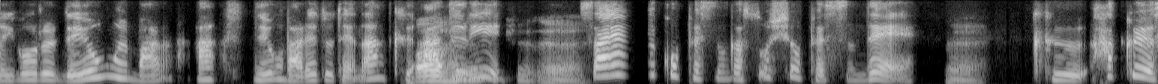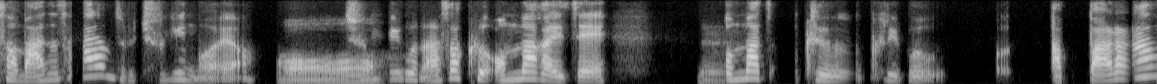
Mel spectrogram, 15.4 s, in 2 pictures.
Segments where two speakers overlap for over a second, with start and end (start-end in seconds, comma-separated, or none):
none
